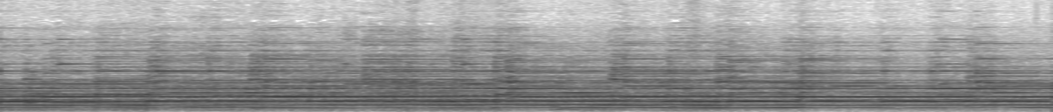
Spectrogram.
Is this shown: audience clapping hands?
no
